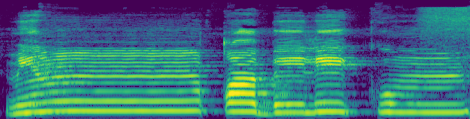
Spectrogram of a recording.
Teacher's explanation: നൂൻ സാക്കിനയ്ക്ക് ശേഷം ഇഖ്ഫാഇൻ്റെ ലെറ്ററായിട്ടുള്ള ഖാഫ് വന്നു. നൂൻ സാക്കിനയെ മറച്ചു വെച്ചിട്ട് മണിച്ചോതി കൊടുക്കുക.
